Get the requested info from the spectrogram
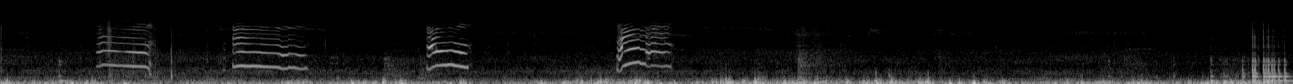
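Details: Community stray cat meowing four times over steady low outdoor rumble, calls spaced roughly every one to two seconds, each a clear nasal meow with a slight rise then fall; faint scuffing noises follow, captured with a GoPro.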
